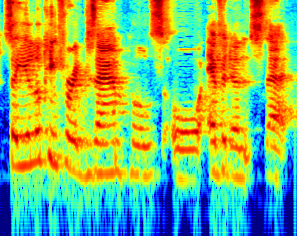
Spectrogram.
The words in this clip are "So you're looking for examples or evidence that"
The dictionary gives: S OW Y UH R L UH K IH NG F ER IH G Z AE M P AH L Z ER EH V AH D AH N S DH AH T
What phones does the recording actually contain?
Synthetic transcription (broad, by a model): S OW Y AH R L UH K IH NG F ER IH G Z AE M P AH L Z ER EH V AH D AH N S DH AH T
